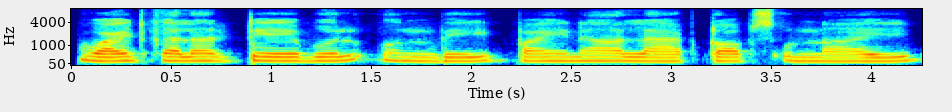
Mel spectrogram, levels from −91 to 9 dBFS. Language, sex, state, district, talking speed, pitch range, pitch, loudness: Telugu, male, Telangana, Hyderabad, 100 wpm, 155-165 Hz, 160 Hz, -18 LUFS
